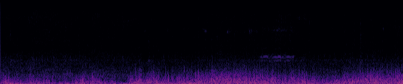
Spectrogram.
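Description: Wind rushing over the microphone with the low, steady rumble of a motorcycle riding along at an even speed.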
